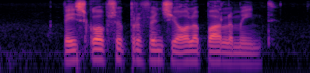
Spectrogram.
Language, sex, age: Afrikaans, male, 20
